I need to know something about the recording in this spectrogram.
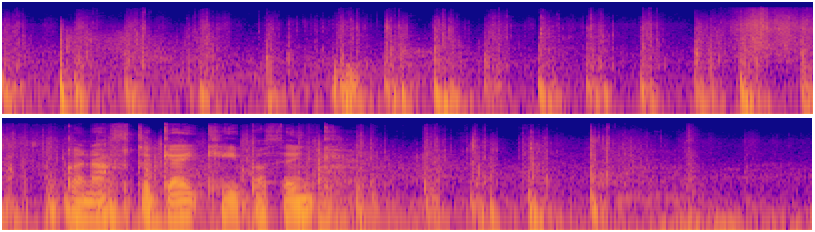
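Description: Quick footsteps crunch over dirt and gravel.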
